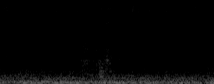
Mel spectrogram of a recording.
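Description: Faint rustling of ribbon being folded and pressed down into loops on a pegged bow maker, with a few light ticks, over a steady low hum.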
